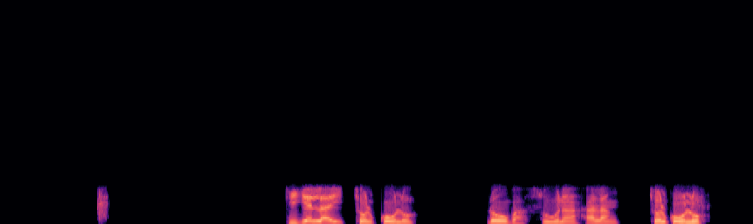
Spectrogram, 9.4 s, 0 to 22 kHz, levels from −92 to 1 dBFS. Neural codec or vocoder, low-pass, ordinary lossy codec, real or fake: none; 3.6 kHz; Opus, 16 kbps; real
